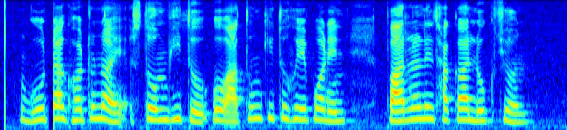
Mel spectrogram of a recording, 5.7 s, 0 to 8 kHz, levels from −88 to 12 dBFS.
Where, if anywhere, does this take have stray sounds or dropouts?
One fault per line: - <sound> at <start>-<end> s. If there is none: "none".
- dropout at 0.5-0.5 s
